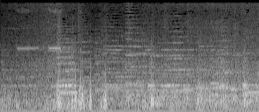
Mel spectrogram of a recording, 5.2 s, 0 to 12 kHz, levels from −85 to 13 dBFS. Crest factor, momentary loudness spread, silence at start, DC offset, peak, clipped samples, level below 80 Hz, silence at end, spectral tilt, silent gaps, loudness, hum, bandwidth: 14 dB; 13 LU; 0 s; 3%; 0 dBFS; under 0.1%; -30 dBFS; 0 s; -7 dB/octave; none; -14 LUFS; none; 11.5 kHz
